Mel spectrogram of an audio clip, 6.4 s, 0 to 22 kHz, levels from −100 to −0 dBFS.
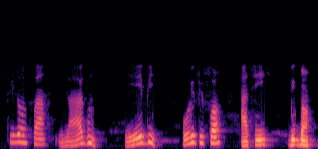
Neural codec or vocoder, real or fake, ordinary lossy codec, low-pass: none; real; none; 3.6 kHz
